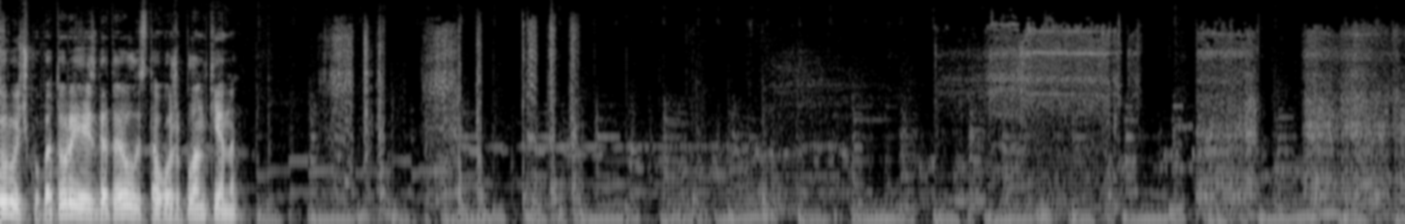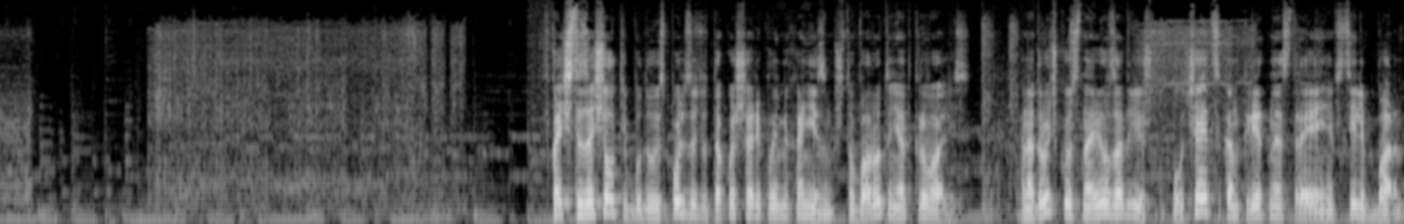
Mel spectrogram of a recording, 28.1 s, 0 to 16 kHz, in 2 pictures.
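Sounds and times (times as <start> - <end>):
background music with beat: 2.5 - 9.5
cordless drill running: 9.4 - 11.2, 11.9 - 14.4, 15.5 - 18.6, 25.5 - 26.6.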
